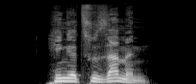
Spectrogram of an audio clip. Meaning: first/third-person singular subjunctive II of zusammenhängen
- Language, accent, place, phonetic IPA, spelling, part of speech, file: German, Germany, Berlin, [ˌhɪŋə t͡suˈzamən], hinge zusammen, verb, De-hinge zusammen.ogg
